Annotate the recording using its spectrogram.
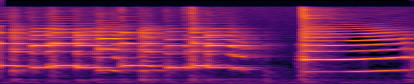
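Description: Duesenberg semi-hollow electric guitar playing a quick run of single notes, then, after a brief break, a new note picked about one and a half seconds in and bent upward in pitch.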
